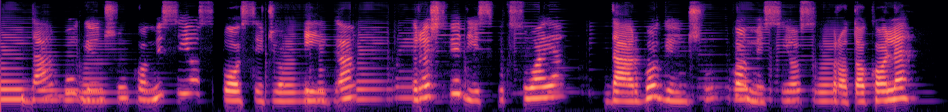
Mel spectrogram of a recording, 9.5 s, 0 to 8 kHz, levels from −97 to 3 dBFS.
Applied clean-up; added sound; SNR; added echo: neural mask model DeepFilterNet 3.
